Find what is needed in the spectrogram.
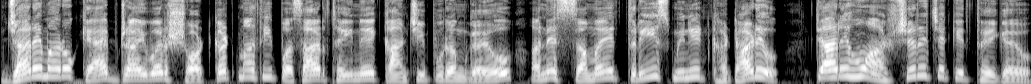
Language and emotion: Gujarati, surprised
